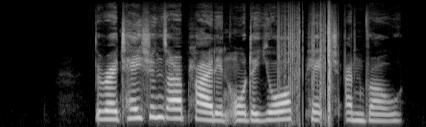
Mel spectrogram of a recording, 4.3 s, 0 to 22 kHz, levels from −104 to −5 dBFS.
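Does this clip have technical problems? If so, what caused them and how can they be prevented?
Yes. From 2.77 to 3.56 s, just after "are applied in order", a dense, uneven scratching rustle sits over the speech, only about 10 dB below it. This is cable scratch noise, likely from a worn cable or connector being moved so its contact resistance fluctuated rapidly. Replacing worn leads and securing cables so they cannot shift during recording prevents it.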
